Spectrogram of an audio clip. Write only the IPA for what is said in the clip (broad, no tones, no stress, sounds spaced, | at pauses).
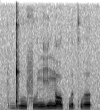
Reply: ɡ͡ǃ u f u n i n ɔ kʷ ɛ kʷʼ ɤ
